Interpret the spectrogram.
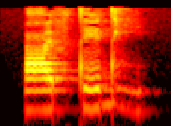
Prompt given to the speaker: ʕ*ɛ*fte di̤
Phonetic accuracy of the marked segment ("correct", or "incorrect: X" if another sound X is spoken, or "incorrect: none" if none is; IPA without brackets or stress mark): correct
